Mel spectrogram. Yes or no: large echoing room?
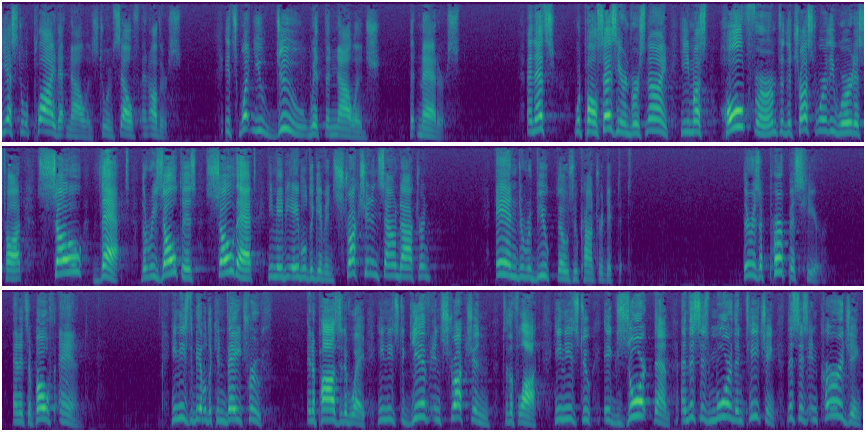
yes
